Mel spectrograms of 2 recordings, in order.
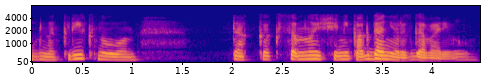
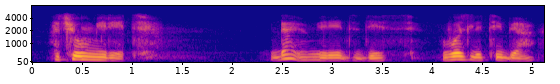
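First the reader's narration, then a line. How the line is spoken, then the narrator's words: Weak voice. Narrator (Russian): добавил он слабым голосом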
